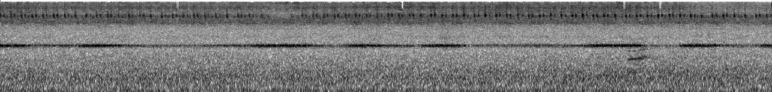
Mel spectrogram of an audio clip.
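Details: Night chorus of crickets in the south of Crimea, breeze blowing: continuous high trilling in short repeated pulses over a constant hiss and diffuse rustling wind noise.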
